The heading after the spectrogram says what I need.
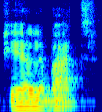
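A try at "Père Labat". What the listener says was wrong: Père là-bas. Père, like father, not Pierre, like yeah.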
